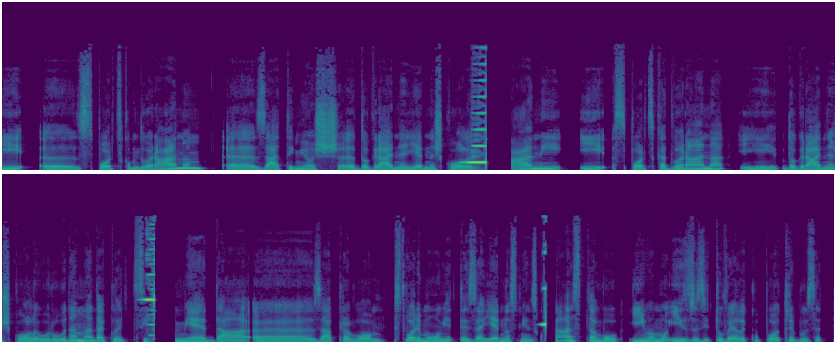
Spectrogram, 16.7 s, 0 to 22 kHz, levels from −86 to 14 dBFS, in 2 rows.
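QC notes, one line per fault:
4.52–5.09 s, unstable filter: a recursive filter's output runs away, so a tone near 1 kHz swells over 0.32 s, clips, then drops to 0.26 s of silence.
9.68–10.06 s, unstable filter: the filter diverges again, so a high squeal around 5 kHz builds in 0.17 s to clipping before cutting out for 0.21 s.
13.68–13.87 s, unstable filter: a faster runaway produces a beep near 2 kHz that reaches clipping within 0.08 s, then overflows into 0.11 s of silence.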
